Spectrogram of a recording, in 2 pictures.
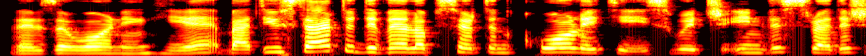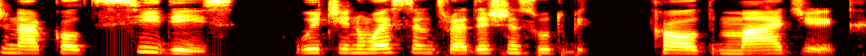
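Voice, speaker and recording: A woman with a Polish accent speaks in a smooth, resonant voice of middle pitch. She explains things at a measured, reflective pace as a guest in a conversation, often slipping in "you know.". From Poland. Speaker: author and scholar, podcast guest. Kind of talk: interview conversation.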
